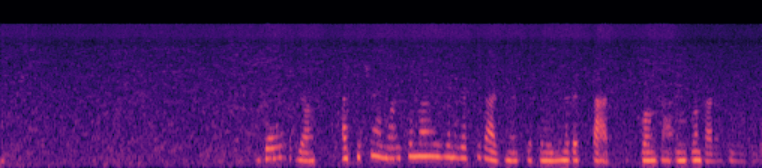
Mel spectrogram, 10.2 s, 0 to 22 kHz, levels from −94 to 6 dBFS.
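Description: A speech recording with noise suppressor artifacts throughout. The room noise, about 10 dB below the speech, is pulled down by about 18 dB between words and swells back under them. There is also speech cut by the noise suppressor. The suppressor mistakes quiet parts of the speech for background noise and drops them by about 18 to 22 dB. Brief stretches sound swallowed at 3.4 to 3.97 s, 4.55 to 4.95 s and 6.12 to 7.21 s. From 7.6 s to the end, about a second in total goes faint.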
